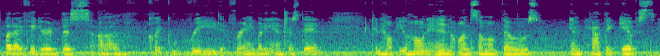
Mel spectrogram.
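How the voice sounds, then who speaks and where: Low, gravelly woman chewing gum as she talks. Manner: chewing gum while talking. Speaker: tarot reader. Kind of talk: casual spiritual guidance talk. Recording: loud background noise.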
